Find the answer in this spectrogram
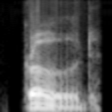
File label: "goad", American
